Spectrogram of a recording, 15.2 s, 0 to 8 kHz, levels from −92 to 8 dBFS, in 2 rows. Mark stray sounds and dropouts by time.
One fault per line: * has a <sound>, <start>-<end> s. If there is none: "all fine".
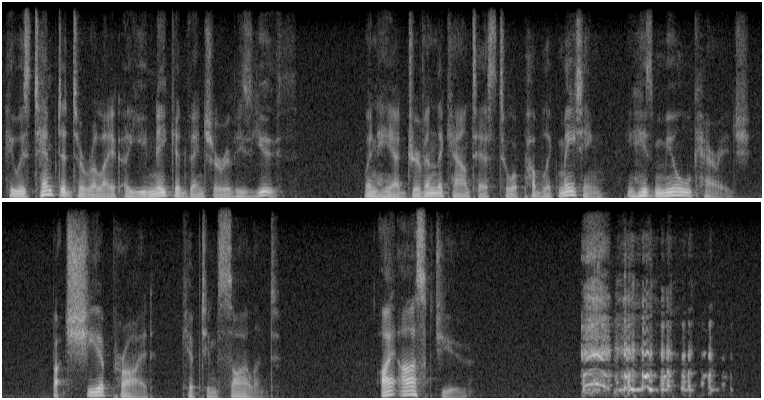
* has a laugh, 13.4-14.9 s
